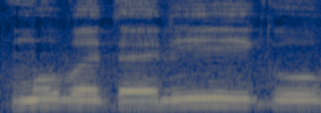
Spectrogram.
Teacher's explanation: میم ساکن کے بعد چونکہ با ہے نیکسٹ اس لیے اس میم میں غنہ کریں گے ، مبتلیکم، با زیر بھی، نون زبرنا، بینا، ہا زبر ہا،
